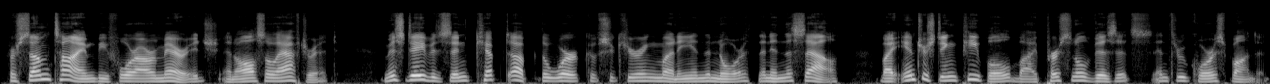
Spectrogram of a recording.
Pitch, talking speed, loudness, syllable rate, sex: 155 Hz, 165 wpm, -20 LUFS, 4.9 syllables/s, male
